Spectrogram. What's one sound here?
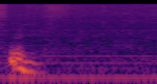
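A man briefly murmurs close to a microphone.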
